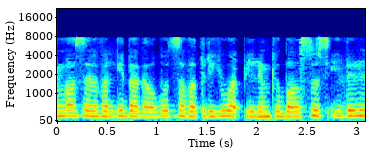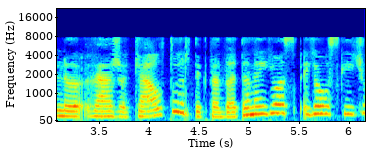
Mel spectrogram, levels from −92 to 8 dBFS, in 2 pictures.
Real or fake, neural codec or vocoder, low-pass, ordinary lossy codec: fake; codec, 44.1 kHz, 2.6 kbps, DAC; 19.8 kHz; AAC, 24 kbps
